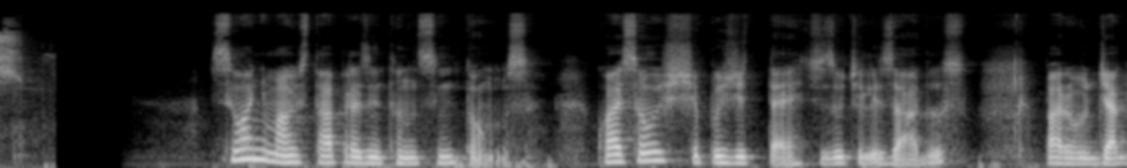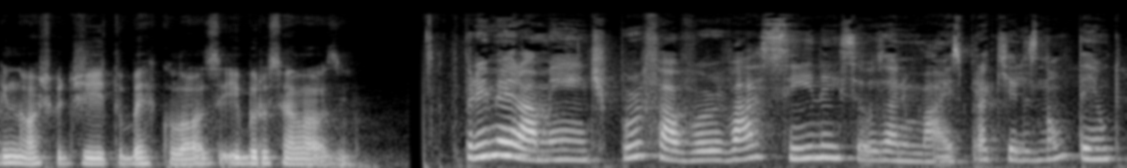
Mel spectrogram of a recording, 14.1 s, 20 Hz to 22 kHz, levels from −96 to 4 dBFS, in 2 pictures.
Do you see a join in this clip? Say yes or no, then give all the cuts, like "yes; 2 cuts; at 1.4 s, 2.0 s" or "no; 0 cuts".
yes; 1 cut; at 1.3 s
